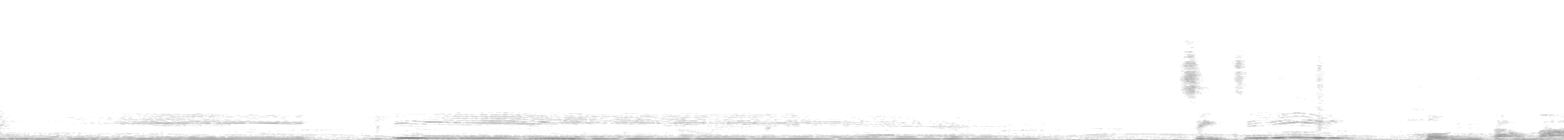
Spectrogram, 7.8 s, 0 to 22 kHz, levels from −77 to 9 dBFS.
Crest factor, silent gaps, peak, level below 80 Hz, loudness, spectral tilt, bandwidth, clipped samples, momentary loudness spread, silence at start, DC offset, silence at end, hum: 16 dB; none; -36 dBFS; -62 dBFS; -52 LUFS; -4.5 dB/octave; 16 kHz; under 0.1%; 11 LU; 0 s; under 0.1%; 0 s; none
